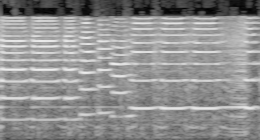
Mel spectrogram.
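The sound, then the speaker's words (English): A loud musical car horn like the one from the Dukes of Hazzard, sounded in place of a train whistle, plays a short tune of sustained, buzzy notes that step between pitches one after another, with no talking over it. “That's no sound for a train whistle to make.”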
